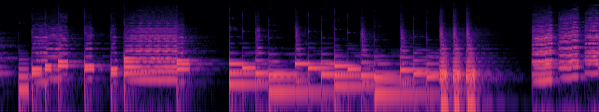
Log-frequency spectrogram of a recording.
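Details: Bright keyboard and piano melody in a playful children's style, with short pauses between phrases and no animal sounds.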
